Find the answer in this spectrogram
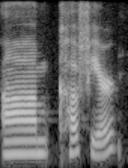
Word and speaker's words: kefir: Kefir. Okay. This doesn't really help. It's definitely kefir. Kefir. Emphasis on the er. Thanks, Jerry. Yeah. Now there was this one. Yeah. Kefir.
